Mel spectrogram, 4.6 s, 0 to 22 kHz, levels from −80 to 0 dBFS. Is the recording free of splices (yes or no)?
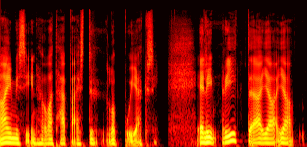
no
